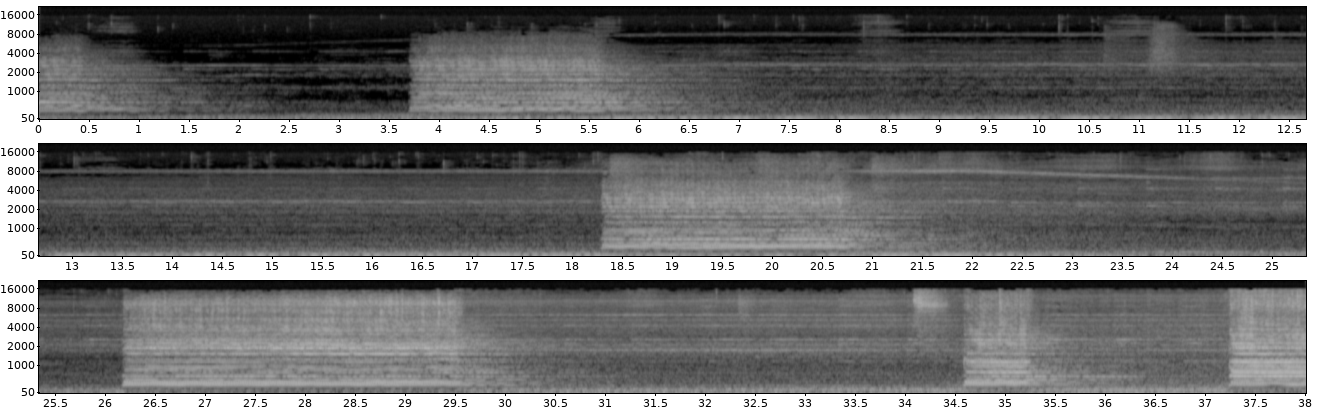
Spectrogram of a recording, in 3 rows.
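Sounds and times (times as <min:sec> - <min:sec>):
locomotive air horn blasts: 0:00.0 - 0:01.4, 0:03.7 - 0:06.7, 0:18.3 - 0:21.4, 0:26.2 - 0:30.4, 0:34.6 - 0:36.1, 0:37.2 - 0:38.0
low rumble of train: 0:00.0 - 0:38.0.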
